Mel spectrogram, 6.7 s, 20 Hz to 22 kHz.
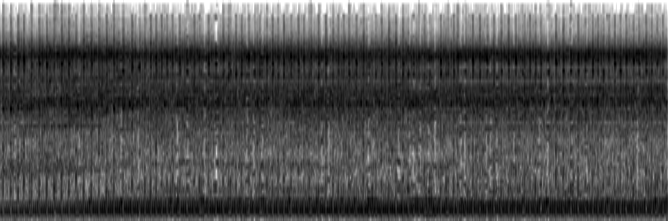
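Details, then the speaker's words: Huztl G366 (Stihl MS361 clone) chainsaw, warmed up, screaming steadily at high buzzy pitch with no load; dies coming out of cut, won't idle when hot, keeps leaning out; lean running from plugged fuel tank vent. "she keep leaning herself out got an issue with the fuel vent clearly an error issue"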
